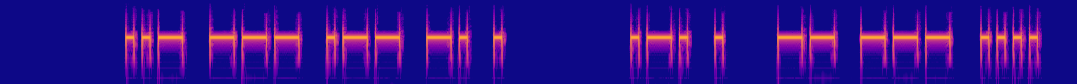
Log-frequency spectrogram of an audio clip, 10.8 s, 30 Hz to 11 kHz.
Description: Morse code, heard as a keyed tone, about 15 wpm, 800 Hz. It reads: UOWNE REMOH
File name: CW / DET / 1 3 1500C S A 14wpm 2447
